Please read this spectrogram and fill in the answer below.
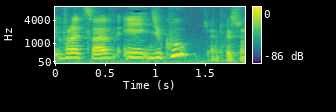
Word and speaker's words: Wrocław: Et le genre le C tu le prononces T, le L c'est un L barré donc c'est W, bref, voilà, donc c'est Wrocław.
